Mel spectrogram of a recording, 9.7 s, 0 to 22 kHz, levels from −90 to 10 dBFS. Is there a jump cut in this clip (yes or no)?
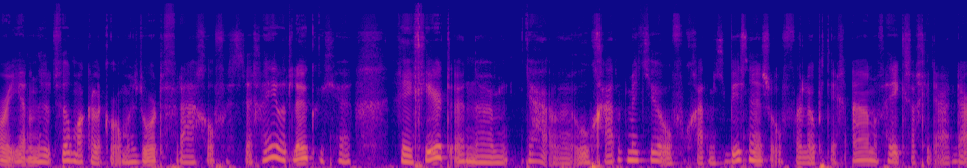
no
